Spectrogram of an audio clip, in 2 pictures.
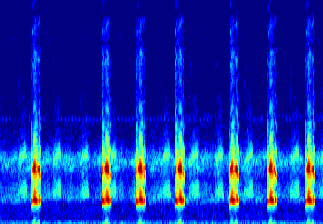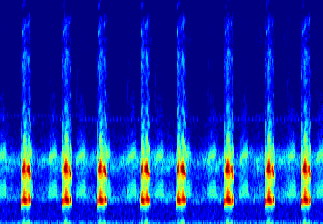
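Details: Fejervarya kawamurai calling from paddy fields of the Kamo River area, Itoshima, Fukuoka, Japan; a brisk series of about sixteen clipped, raspy croaks at a fairly even pace, with a continuous background chorus of other frogs.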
